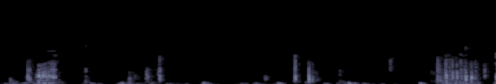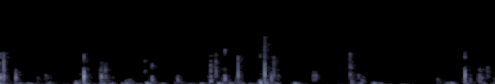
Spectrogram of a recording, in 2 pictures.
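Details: Adult woman's belly while digesting oats: frequent gurgles, bubbling and rumbles continuing over several seconds. Ordinary bowel sounds of digestion.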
